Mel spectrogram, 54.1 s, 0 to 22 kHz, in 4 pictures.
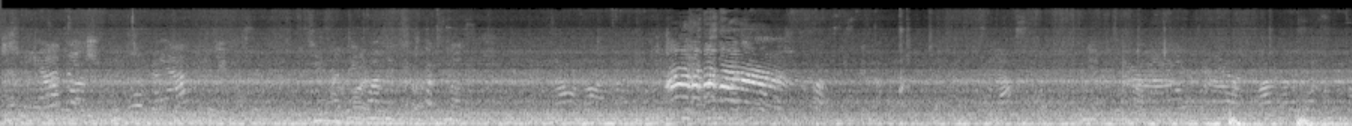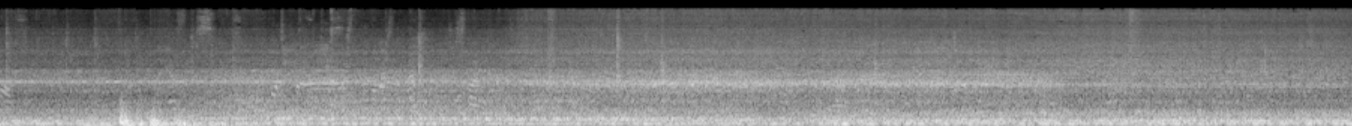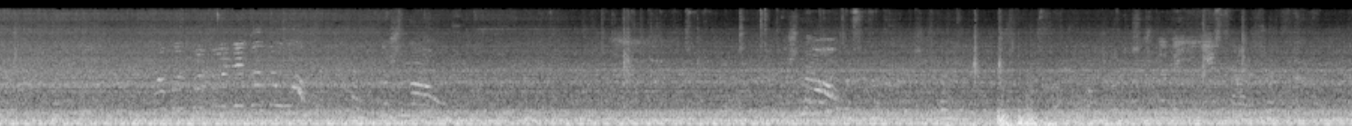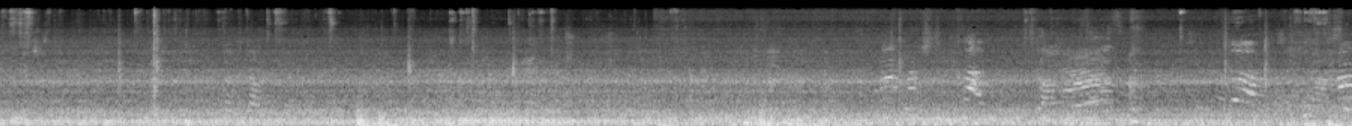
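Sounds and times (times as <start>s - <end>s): low motor hum: 0.0s - 54.0s
train wheels rumbling on rail: 0.0s - 54.0s.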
